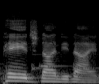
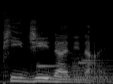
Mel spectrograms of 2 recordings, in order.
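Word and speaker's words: pg.99: of emo number one it's pronounced Paige 99 not PG 99 number two it's Ian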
